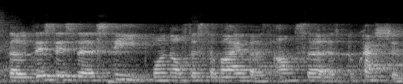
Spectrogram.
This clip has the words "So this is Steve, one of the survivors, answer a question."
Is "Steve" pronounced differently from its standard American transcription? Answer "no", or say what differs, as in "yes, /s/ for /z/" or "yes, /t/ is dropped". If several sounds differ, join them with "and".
yes, /p/ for /v/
